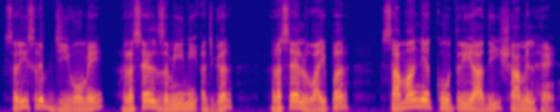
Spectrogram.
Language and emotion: Hindi, neutral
